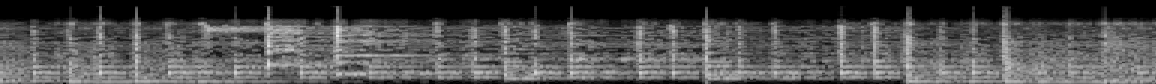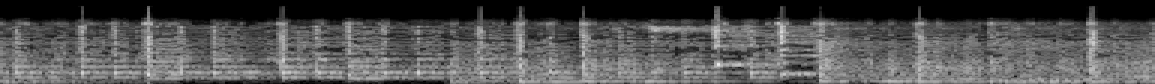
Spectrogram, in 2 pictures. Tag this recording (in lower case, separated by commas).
music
